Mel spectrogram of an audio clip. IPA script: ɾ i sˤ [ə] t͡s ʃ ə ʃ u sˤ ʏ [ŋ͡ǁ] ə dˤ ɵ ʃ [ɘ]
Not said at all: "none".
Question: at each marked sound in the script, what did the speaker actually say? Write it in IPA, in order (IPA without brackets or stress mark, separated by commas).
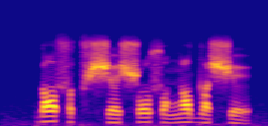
ə, ŋ, ɘ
